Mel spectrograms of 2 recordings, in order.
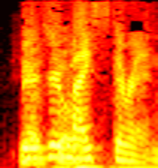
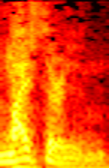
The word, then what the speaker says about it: Bürgermeisterin: Bürgermeisterin, meaning female. – Bürgermeisterin. – Yeah, right. – Bürgermeisterin. – Bürgermeister is male. – The gates, Bürgermeisterin.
